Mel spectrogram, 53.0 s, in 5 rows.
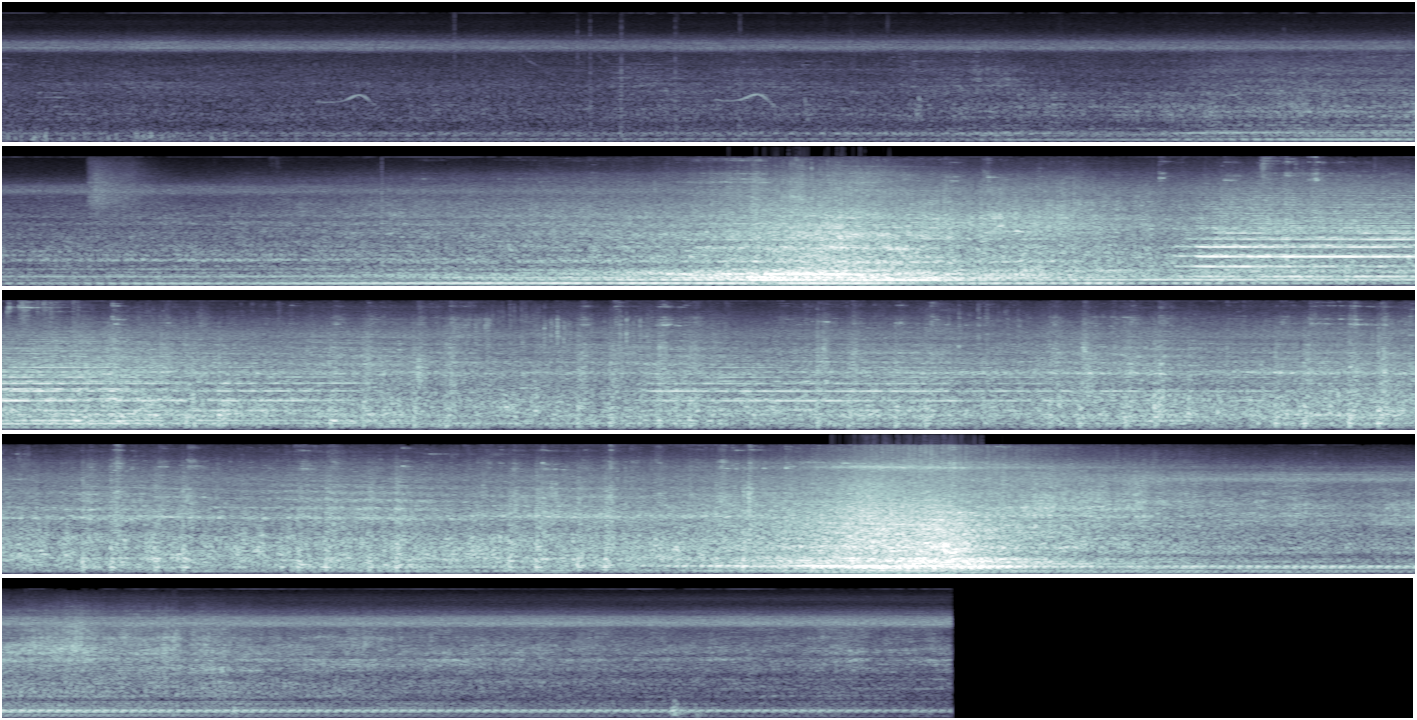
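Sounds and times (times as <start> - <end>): train wheels clattering over rail joints: 20.3 - 38.8.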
